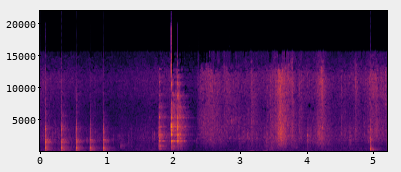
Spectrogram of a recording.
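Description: A metal lid set onto a pot of vegetable coconut rice in a home kitchen: a run of sharp clinks and clatters near the start, a louder rattle around two seconds, then quieter shuffling and one final knock, close and with no talk.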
